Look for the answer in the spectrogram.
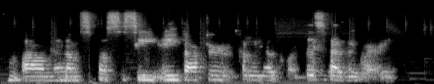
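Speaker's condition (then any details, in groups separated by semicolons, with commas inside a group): No condition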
